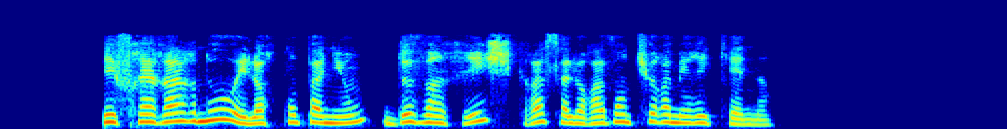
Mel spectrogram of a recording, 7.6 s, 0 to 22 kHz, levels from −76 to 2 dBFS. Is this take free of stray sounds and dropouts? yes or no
yes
